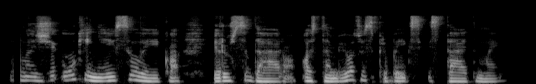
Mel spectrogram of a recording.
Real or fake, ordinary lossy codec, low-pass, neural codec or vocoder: fake; MP3, 96 kbps; 9.9 kHz; vocoder, 22.05 kHz, 80 mel bands, Vocos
